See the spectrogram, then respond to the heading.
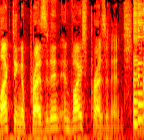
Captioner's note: player buzzer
